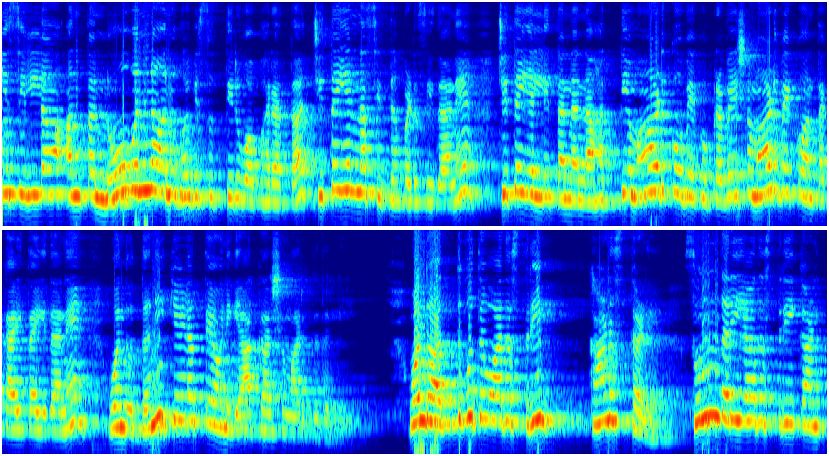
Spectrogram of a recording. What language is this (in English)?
Kannada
